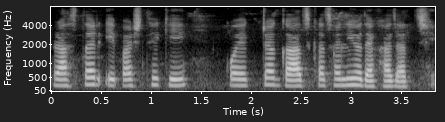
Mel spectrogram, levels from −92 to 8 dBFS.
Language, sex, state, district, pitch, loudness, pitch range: Bengali, female, Tripura, West Tripura, 215 Hz, -19 LUFS, 205-230 Hz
